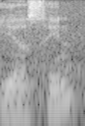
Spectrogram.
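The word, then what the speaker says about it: يس: ইয়ার উপরে খারা জবর এক আলিফ মাদ হবে। ইয়াসিন, এর উপরে খারা জবর এক আলিফ মাদ, ঠিক আছে। আর সিনের উপর আমরা কি করব, চার আলিফ পরিমাণ টেনে পড়ব।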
